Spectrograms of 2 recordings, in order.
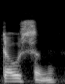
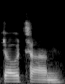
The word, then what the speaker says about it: Dothan: I mean, in Hebrew, it would be, most people pronounce it Dosan or Dotan, but it's, but yeah,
